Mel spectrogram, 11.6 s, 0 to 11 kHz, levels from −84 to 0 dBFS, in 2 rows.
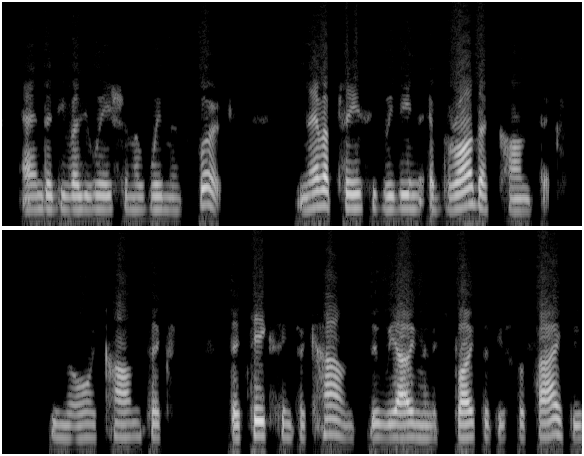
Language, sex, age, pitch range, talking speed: English, female, 50-69, 160-180 Hz, 145 wpm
